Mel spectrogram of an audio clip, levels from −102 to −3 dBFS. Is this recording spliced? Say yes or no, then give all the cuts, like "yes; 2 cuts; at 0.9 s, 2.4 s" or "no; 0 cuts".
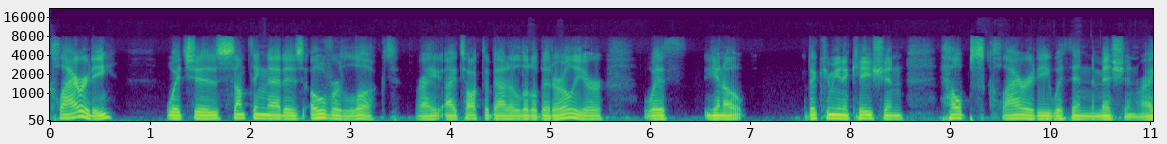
no; 0 cuts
